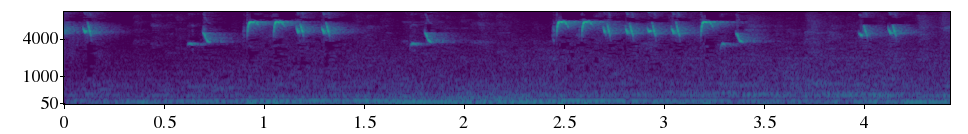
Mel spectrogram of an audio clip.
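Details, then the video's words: Bar-winged prinia (ciblek) in energetic tembakan song from a single perch; high ringing chirps, some dipping sharply, strung into fast rattling bursts of six or seven notes with brief gaps between. "KONIN GACOR FULL TEMBAKAN - CIBLEK / PRENJAK TEBU"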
